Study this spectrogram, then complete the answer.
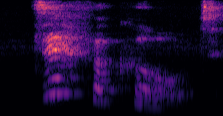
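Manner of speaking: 'difficult' emphasized. Demonstrating sentence stress to viewers, stress on 'difficult'. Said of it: "we need to hear the stress".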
